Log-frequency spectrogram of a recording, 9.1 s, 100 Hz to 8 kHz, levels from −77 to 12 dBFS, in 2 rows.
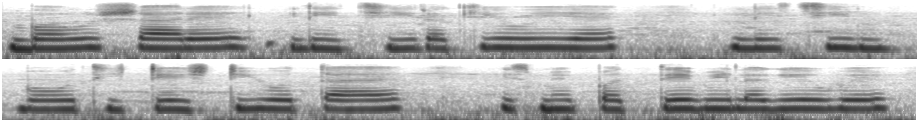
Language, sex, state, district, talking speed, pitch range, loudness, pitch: Hindi, female, Bihar, Kaimur, 120 wpm, 235-245 Hz, -16 LUFS, 240 Hz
